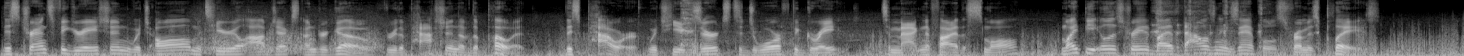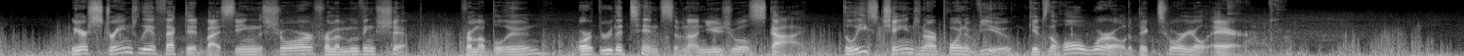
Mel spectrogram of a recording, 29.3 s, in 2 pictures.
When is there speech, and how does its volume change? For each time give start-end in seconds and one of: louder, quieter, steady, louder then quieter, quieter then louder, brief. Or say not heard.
0.0-13.8 steady
15.3-27.1 steady.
